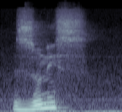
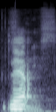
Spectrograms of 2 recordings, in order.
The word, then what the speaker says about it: Zunis: In parallel to that, we have Tunis and I pronounce it with Z, Zunis. Yeah. Zunis.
